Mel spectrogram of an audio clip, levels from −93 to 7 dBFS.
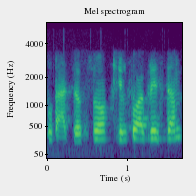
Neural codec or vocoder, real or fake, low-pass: none; real; 5.4 kHz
